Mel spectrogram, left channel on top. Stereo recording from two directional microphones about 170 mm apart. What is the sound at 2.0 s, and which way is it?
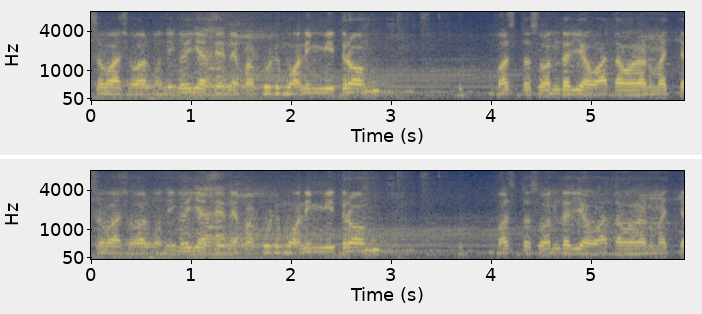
Speech, 20° left (ahead or behind).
